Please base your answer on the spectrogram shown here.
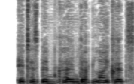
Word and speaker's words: Likert: Pronunciation: Rensis Likert, the developer of the scale, pronounced his name Likert with a short I sound. It has been claimed that Likert's name is among the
